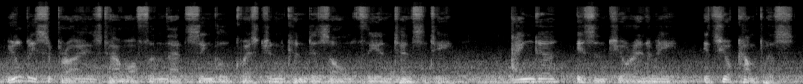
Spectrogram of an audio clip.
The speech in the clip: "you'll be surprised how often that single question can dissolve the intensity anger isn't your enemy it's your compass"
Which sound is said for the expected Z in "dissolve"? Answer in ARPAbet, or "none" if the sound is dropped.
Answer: Z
